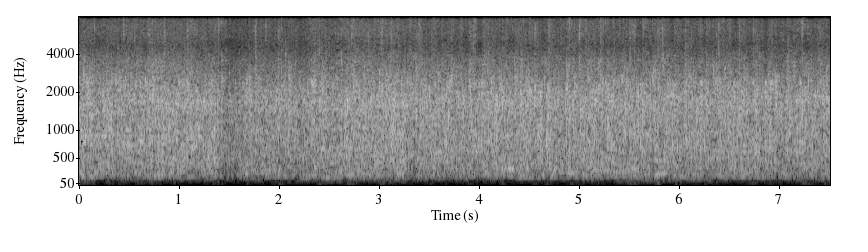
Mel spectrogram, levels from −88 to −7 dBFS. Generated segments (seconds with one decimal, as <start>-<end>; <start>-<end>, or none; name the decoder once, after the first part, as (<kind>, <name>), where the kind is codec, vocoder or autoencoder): none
